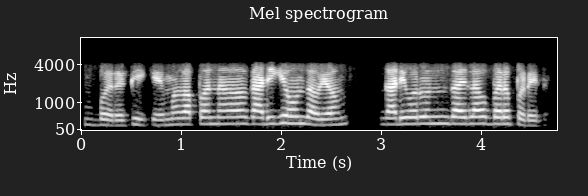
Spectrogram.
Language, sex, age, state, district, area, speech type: Marathi, female, 18-30, Maharashtra, Ratnagiri, rural, conversation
